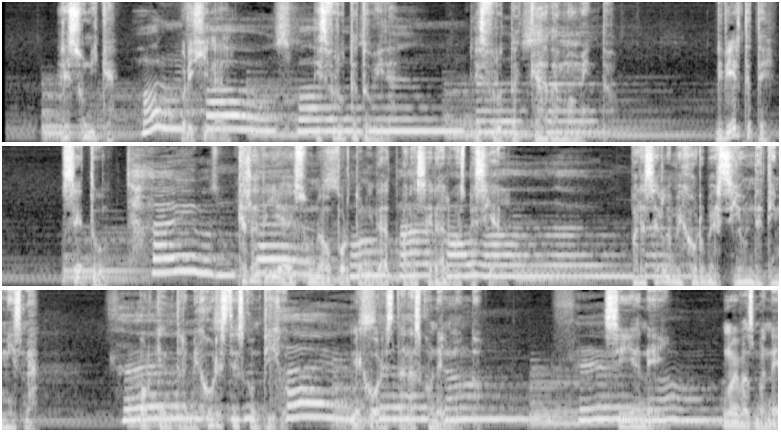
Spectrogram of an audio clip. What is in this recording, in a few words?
locutor mexico publicidad mexican voiceovers; locutor actor de doblaje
